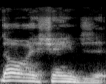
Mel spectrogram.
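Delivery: put-on high, drawn-out yelling. Telling a story, acting out the other girl at the building's far end, imitating someone yelling back. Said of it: "the other girl on the other end yells back".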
